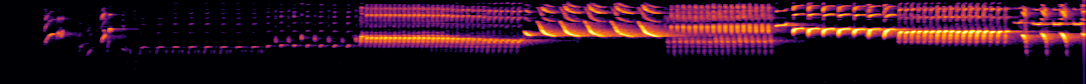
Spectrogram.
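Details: White canary in full song: a few soft chirps, then a long steady rapid trill, followed by bursts of loud sweeping notes and sharp repeated rattling phrases.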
